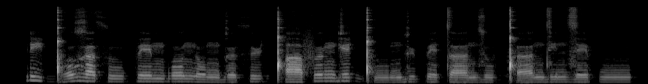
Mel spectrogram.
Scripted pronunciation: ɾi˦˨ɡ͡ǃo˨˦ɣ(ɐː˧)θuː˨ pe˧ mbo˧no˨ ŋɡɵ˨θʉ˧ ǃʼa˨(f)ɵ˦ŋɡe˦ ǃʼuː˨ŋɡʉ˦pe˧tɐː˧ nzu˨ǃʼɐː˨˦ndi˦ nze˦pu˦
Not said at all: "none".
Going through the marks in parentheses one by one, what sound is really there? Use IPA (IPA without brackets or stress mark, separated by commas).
ɐ˧, f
